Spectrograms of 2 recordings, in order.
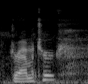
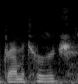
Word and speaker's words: dramaturg: form of what's called a dramaturg, or dramaturge, depends how you like to pronounce it.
